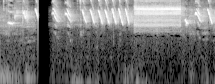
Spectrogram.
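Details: Caged streaked weaver (manyar kembang) singing vigorously in 'full isian' style, a song filled with learned phrases: rapid high chirps and slurred notes repeated in quick series, then about a second of loud harsh buzzing, then more chirps.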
